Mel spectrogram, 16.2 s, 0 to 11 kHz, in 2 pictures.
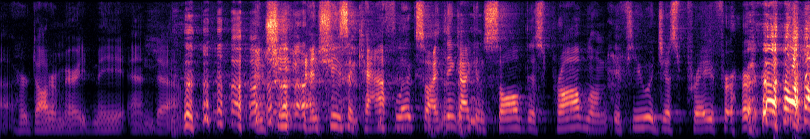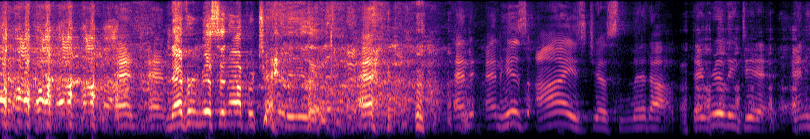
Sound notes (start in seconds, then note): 7.5 laughing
